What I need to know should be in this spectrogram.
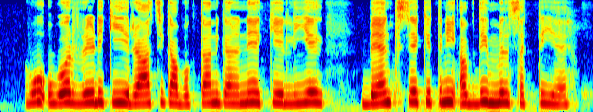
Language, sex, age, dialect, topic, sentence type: Hindi, female, 18-24, Kanauji Braj Bhasha, banking, question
